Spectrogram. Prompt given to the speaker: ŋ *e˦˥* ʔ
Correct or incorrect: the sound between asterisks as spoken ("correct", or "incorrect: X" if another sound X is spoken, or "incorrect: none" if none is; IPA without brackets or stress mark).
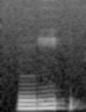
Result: incorrect: i˦˥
